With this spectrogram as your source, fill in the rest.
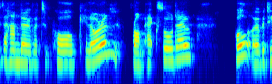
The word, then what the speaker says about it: Killoran: I'm now delighted to hand over to Paul korin from exodo Paul over to you great stuff hi everybody um thank you for pronouncing my name correctly most people make AES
